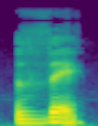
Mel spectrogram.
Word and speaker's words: vais: The first form is je vais. Okay, so remember, final S not pronounced here. Je vais. Okay, when you combine this AI, you get the sound A, really open, okay?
